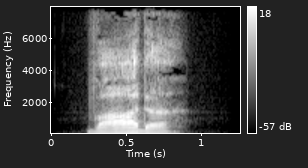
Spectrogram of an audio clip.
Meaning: calf (of the leg)
- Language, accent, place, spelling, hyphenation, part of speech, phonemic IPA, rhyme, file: German, Germany, Berlin, Wade, Wa‧de, noun, /ˈvaːdə/, -aːdə, De-Wade.ogg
